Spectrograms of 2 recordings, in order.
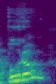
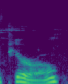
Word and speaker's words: puro: So What's a puro? So Okay. a puro. Okay. All right. Hey Jay, we got to say it right. Un puro. Okay, puro. Puro. Not puro.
